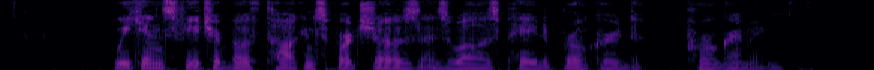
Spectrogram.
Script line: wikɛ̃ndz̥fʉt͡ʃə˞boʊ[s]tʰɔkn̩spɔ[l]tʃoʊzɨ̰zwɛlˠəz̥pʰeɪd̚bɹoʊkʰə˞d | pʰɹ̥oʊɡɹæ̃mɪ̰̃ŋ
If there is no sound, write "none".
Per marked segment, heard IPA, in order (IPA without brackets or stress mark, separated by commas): θ, ɹ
